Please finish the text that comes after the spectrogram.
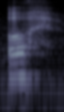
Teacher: سانس اس میں جاری رہے گا اور آواز کی رفتار تھوڑی سی کم ہو جائے گی. جیسے دیکھیں ادا کر کے دیکھیں، ہا پورا ادا ہوگا، آواز نکلے گی لیکن آواز بلند نہیں ہوگی، جبکہ سانس اس میں جاری رہے گا ہمارا.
